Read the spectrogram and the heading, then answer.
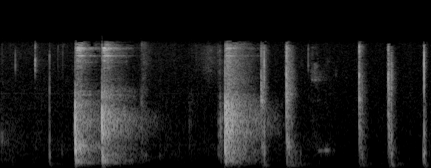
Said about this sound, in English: i'm going to knock twice on the table um, and see if you reply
